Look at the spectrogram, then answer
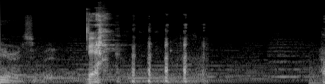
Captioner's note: chuckling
